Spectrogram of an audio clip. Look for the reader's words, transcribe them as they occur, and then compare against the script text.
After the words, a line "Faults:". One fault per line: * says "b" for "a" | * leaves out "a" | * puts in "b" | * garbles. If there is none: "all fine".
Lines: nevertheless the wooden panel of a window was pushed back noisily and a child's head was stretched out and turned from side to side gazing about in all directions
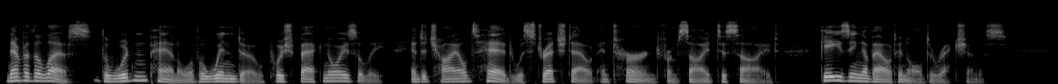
nevertheless the wooden panel of a window pushed back noisily and a child's head was stretched out and turned from side to side gazing about in all directions
Faults:
* leaves out "was"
